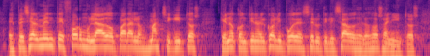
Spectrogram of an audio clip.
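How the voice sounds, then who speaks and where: A man speaks at a fairly high pitch with ordinary pitch variation. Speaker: TV host. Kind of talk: TV talk show. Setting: TV studio. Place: studio. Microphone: lapel.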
